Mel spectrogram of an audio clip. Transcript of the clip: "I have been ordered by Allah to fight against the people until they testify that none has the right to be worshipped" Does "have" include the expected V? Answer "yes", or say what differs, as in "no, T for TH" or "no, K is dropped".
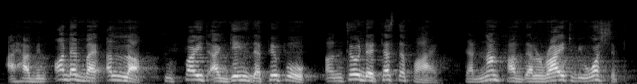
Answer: yes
